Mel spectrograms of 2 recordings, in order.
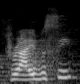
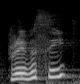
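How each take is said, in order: First: The word is said with an American pronunciation. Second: The word is said with a British pronunciation. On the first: "that's the American one" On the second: "that's the British pronunciation"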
